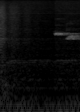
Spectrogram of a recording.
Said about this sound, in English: Probably hear the bird chirping in the background.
